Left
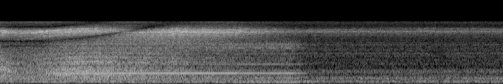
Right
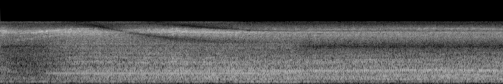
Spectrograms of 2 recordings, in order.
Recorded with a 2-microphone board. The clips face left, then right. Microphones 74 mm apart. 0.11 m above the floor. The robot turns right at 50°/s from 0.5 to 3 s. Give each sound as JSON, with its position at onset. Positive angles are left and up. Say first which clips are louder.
{"t": 0.0, "sound": "a drone", "louder": "left 7 dB", "azimuth_deg": 145}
